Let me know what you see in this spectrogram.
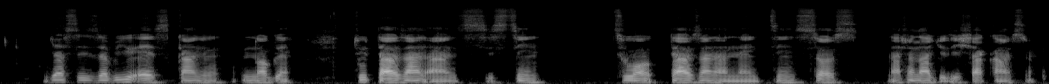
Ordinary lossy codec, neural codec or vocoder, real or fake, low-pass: AAC, 96 kbps; none; real; 14.4 kHz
